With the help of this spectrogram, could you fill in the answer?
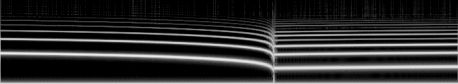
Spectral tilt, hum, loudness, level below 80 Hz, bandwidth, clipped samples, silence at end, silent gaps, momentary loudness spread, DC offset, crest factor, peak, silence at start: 0.5 dB/octave; none; -3 LUFS; -36 dBFS; 9.2 kHz; 4%; 0 s; none; 2 LU; under 0.1%; 4 dB; 0 dBFS; 0 s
